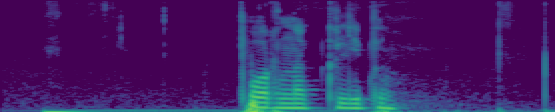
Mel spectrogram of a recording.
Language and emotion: Russian, neutral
